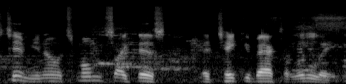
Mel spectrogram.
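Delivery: very soft, hushed, close confiding voice. Writer retelling what a player said to him, in a very soft voice. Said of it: "he says to me in a very soft voice".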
